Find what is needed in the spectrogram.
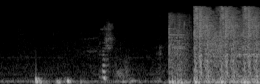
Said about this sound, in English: Booming blade. Here comes that boom.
